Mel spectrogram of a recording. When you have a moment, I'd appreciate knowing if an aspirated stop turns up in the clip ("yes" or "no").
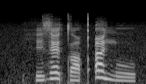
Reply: no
